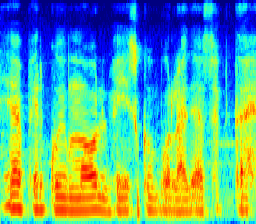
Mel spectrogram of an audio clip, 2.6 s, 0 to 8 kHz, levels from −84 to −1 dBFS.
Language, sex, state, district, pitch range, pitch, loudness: Hindi, male, Punjab, Pathankot, 125-135 Hz, 130 Hz, -17 LUFS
